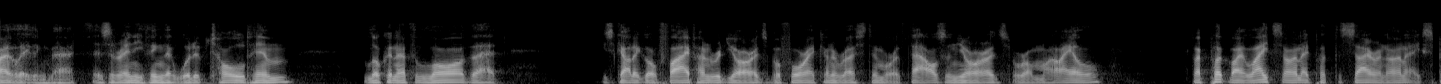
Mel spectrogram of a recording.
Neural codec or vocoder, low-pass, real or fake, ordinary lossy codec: codec, 16 kHz in and 24 kHz out, 0.8 kbps, FocalCodec, streaming, 65536 codes; 7.2 kHz; fake; Opus, 32 kbps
